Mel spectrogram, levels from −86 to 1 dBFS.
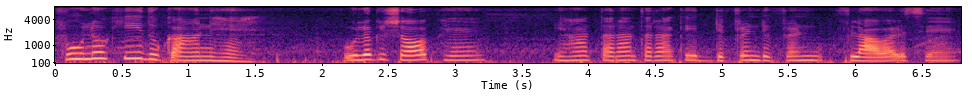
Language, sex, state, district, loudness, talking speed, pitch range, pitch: Hindi, female, Punjab, Pathankot, -19 LUFS, 130 wpm, 150-235 Hz, 220 Hz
